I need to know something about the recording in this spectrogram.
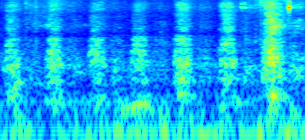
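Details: English Bull Terrier playing tug of war, breathing in rapid rhythmic panting bursts about five per second, each a short breathy huff, ending with a slightly louder puff.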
